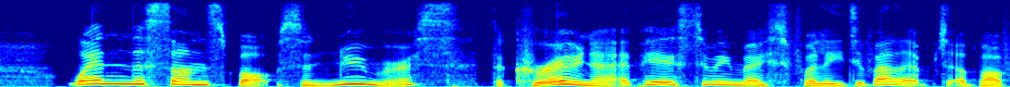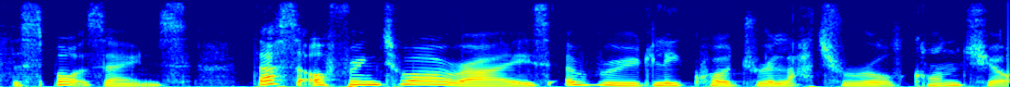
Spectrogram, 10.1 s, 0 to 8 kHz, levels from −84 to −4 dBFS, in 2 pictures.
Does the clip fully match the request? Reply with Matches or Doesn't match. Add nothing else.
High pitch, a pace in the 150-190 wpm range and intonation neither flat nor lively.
Doesn't match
